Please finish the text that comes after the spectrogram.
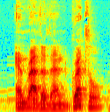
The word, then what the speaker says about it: Gretel: comes from hansel and gretel which is more like hansel and gretel in cockney pronunciation and gretel rhymes with kettle hansel and gretel is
